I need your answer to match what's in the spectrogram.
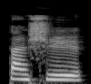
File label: Mandarin Conversation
